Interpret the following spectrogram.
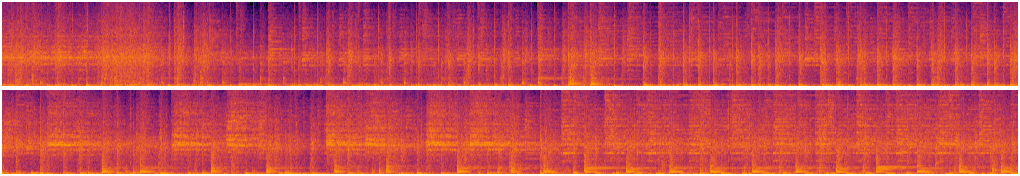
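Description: Live drum kit played hard in an improvised solo: fast kick drum, snare and tom strikes under crashing cymbals. About halfway through it settles into a steady repeating pattern.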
